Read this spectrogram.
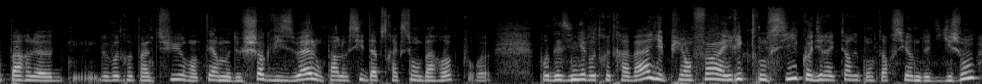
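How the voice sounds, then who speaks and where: A woman host guides a radio panel discussion with a mellow, warm voice. She talks in a measured, orderly way at a middling pitch. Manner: measured, introducing guests one by one.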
